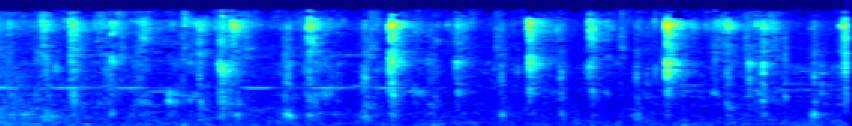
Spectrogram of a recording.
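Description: Close-up sounds of a person chewing food with the mouth: irregular wet smacks and clicks, a few a second.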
